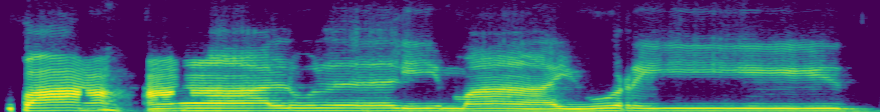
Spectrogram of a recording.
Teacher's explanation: Ri-nya dibaca tipis karena kasroh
